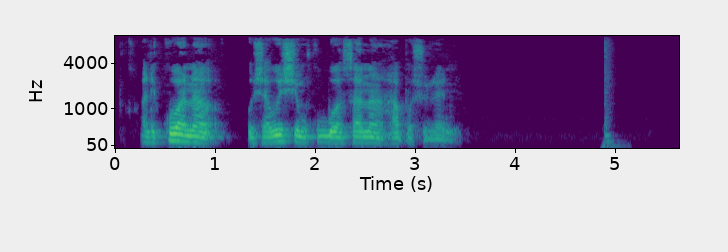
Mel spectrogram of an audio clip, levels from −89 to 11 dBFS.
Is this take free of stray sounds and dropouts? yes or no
no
